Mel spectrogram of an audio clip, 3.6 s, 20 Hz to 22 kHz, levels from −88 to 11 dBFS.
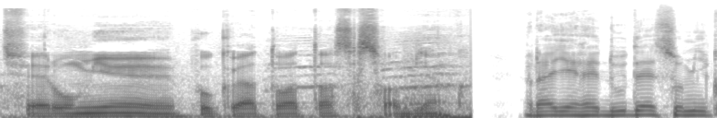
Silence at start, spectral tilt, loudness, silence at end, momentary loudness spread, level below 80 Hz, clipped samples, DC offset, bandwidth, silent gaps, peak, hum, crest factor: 0 s; -5.5 dB/octave; -28 LUFS; 0 s; 7 LU; -38 dBFS; under 0.1%; under 0.1%; 16.5 kHz; 2.37-2.45 s; -16 dBFS; none; 12 dB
